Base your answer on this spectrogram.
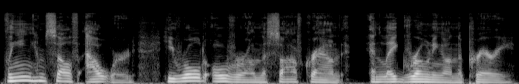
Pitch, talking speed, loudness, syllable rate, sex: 120 Hz, 185 wpm, -18 LUFS, 5.2 syllables/s, male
